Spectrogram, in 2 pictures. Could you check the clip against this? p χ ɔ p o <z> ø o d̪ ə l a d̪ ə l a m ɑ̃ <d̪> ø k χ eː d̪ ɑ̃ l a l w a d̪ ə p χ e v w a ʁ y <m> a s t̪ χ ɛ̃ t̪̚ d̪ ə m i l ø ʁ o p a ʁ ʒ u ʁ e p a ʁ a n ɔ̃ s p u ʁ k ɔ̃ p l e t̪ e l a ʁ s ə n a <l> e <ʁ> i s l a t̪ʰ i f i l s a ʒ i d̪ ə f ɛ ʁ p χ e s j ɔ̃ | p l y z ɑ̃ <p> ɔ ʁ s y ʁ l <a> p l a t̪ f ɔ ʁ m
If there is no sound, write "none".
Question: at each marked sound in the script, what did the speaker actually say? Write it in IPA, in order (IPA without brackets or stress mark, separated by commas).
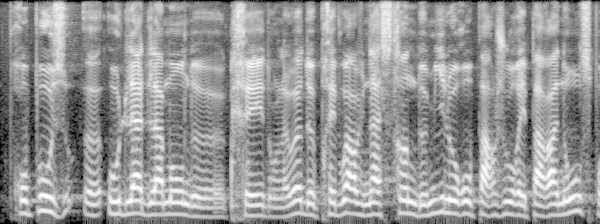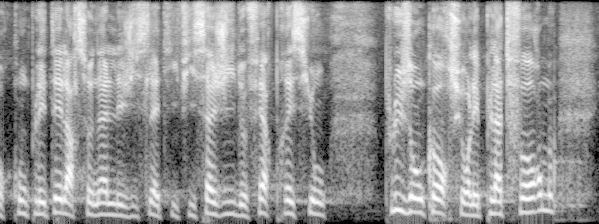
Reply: z, d̪, n, lː, ʒ, k, e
